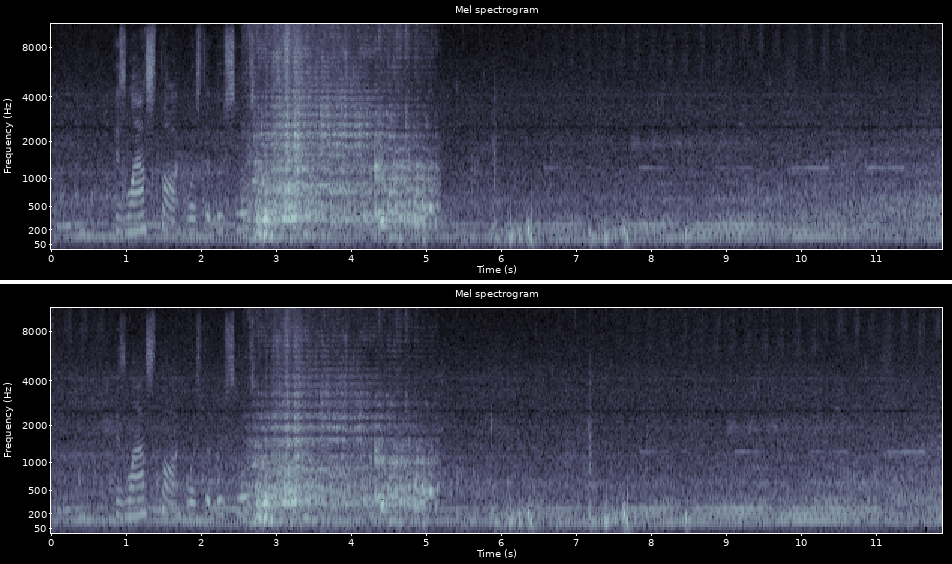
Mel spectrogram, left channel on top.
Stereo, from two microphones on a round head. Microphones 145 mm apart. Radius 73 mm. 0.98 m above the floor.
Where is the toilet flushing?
50° left (ahead or behind).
